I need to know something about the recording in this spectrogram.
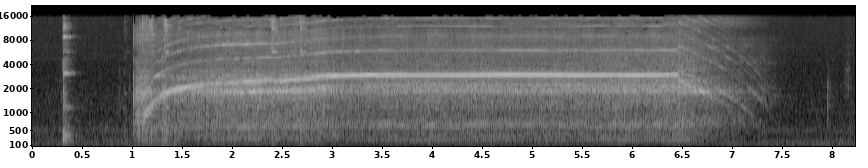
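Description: An electric hand mixer whirs loudly, rising in pitch as it speeds up and winding down as it stops.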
